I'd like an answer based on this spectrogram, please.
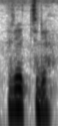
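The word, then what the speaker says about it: wretched: इसको क्या पढ़ोगे, देखो यहाँ पर इसको क्या पढ़ोगे, रिच्ड, हमेशा रिच्ड, रिच्ड पढ़ोगे, रिच्ड।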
